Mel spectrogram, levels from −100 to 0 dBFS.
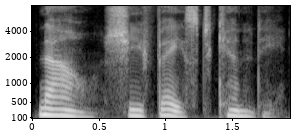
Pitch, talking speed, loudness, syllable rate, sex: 130 Hz, 125 wpm, -20 LUFS, 3.9 syllables/s, female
